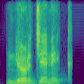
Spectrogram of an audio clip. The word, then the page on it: neurogenic: Indian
